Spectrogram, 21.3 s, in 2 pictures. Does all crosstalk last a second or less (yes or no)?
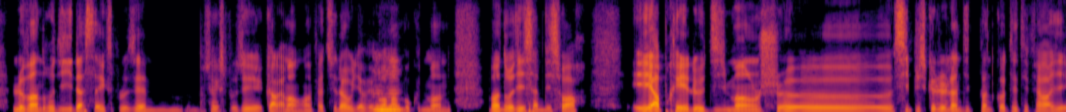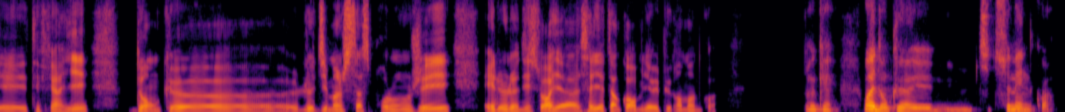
yes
